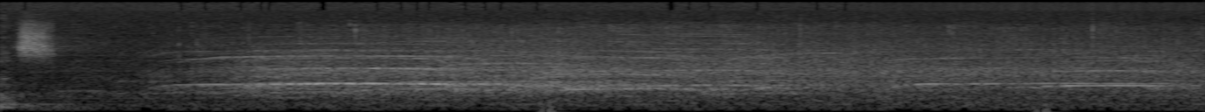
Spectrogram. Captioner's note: audience cheering; audience applauding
